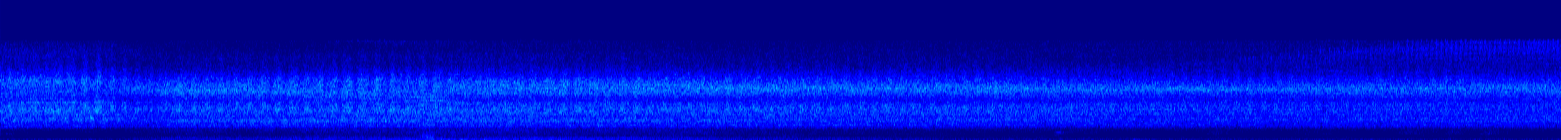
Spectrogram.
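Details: Summer chorus of male cicadas, which sing by flexing their tymbals: an unbroken, high, hissing drone with a faint rapid throb. Low humming tones and a brief knock sound underneath during the first twelve seconds.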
